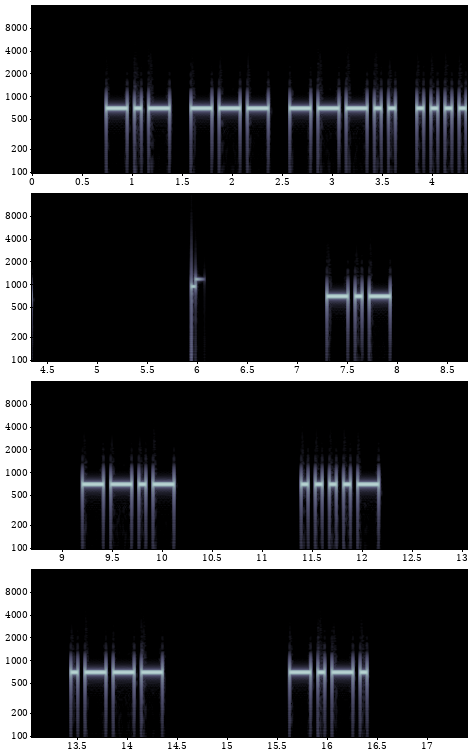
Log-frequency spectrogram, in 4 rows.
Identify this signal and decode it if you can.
Morse code, heard as a keyed tone, about 17 wpm, spaced as for 8 wpm, 700 Hz. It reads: KO8H KQ4JC
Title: USA Call Signs - 6x Character Spacing - 17wpm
